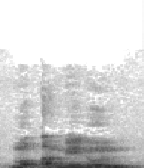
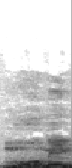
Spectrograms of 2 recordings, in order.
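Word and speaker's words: مُؤْمِنُونَ: வாவுக்கு மேல Hamza, wow silent. முஅமினுன், முஅமினுன், முஅமினுன். மூமின், மூமின் சொல்லக்கூடாது. வாவு சைலண்ட், வாவு உச்சரிக்க கூடாது. மேல ஹம்சா இருக்குது, ஹம்சா தான் உச்சரிப்பு. அந்த ஹம்சாவுக்கு சுக்குன் வந்தால் வெட்டி சொல்லணும். முஅமினுன் என்பதாக சொல்ல வேண்டும்.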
